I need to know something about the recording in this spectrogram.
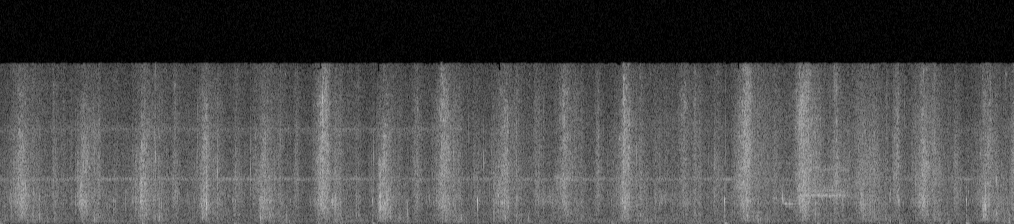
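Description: Footsteps of people walking at a steady pace, about two steps a second.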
